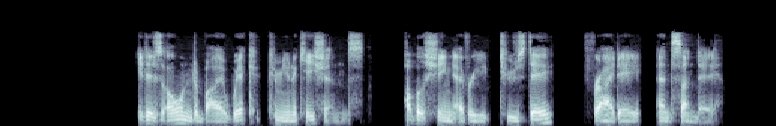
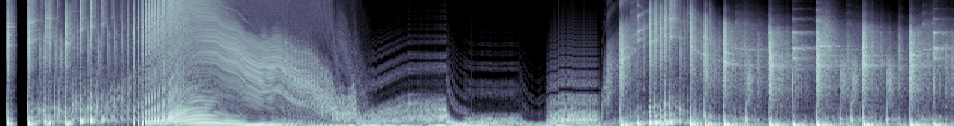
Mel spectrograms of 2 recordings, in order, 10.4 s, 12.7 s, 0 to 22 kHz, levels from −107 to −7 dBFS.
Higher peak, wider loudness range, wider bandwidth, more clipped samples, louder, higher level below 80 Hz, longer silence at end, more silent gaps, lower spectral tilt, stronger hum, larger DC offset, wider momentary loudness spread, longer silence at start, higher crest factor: about the same, 0 dBFS vs 0 dBFS; second, 2 LU vs 12 LU; second, 7.8 kHz vs over 20 kHz; neither; about the same, -19 LUFS vs -21 LUFS; second, -60 dBFS vs -26 dBFS; first, 0.8 s vs 0 s; first, 3.49-3.57 s, 4.96-5.37 s, 6.53-6.66 s, 7.38-7.78 s, 8.55-8.74 s vs 0.22-0.37 s; about the same, -3.5 dB/octave vs -3.5 dB/octave; neither; neither; second, 9 LU vs 18 LU; first, 1.85 s vs 0.1 s; about the same, 20 dB vs 20 dB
